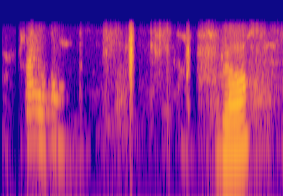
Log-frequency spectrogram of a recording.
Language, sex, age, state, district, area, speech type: Manipuri, female, 60+, Manipur, Kangpokpi, urban, conversation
